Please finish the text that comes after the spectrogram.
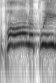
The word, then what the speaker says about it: Paula Breon: This is Paula Breon. Yeah. I had to shout out my sister. I told her that's how when we say her name, that's how we do that.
